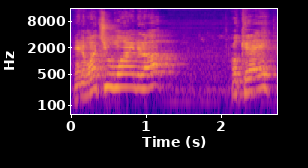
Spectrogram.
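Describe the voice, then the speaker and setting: A man's voice: extremely high pitch, expressive, slow, a bit bright. A man giving an informal repair tutorial as a technician, rambling and repeating himself in a folksy, emphatic way. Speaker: video machine repair technician and presenter. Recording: roomy, echoing sound.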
